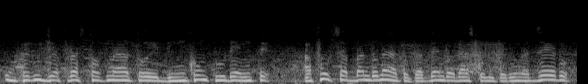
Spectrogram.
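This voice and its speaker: Male sports reporter, high voice, scripted match recap, narrow phone-like archive TV sound. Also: steady tone, a little fast. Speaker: football reporter. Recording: muffled, noisy archive TV broadcast.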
